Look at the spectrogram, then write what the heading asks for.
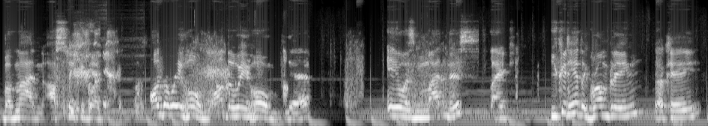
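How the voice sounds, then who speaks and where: A young man with a British accent and a notably high voice tells a casual story. He is slangy and animated, repeating phrases and tagging them to check his friends follow. Music plays behind him. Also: takes it slowly, rough recording. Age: young adult. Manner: animated slangy storytelling, repeats himself, seeks agreement with tags. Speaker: youth advisory board member on a podcast. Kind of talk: casual anecdote among friends.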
